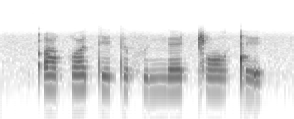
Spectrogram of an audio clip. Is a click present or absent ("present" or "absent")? present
